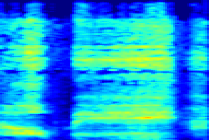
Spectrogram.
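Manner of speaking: weak, dying, pleading whisper. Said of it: "Reinhardt just going".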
